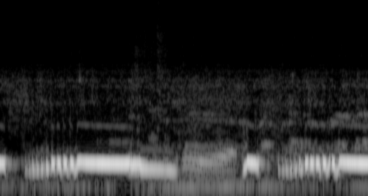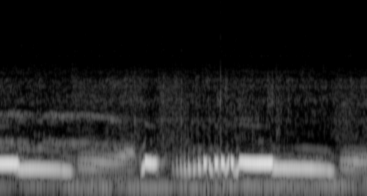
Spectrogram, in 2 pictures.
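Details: Pelung-style song of a collared dove, repeated three times: a brief upward note, a rapid rolling coo, a sustained steady hoot falling at the end, then a reedy, nasal harmonic phrase.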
